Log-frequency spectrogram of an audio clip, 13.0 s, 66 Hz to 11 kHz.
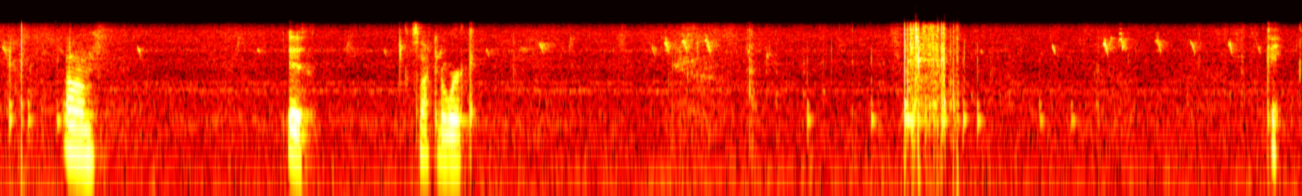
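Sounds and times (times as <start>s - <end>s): baby chicks peeping: 0.0s - 13.0s
rustling and scrabbling: 7.3s - 11.0s.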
